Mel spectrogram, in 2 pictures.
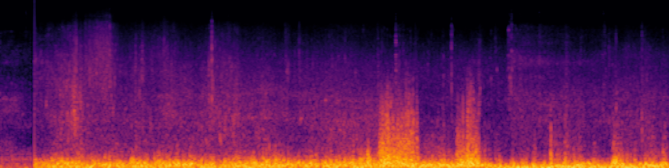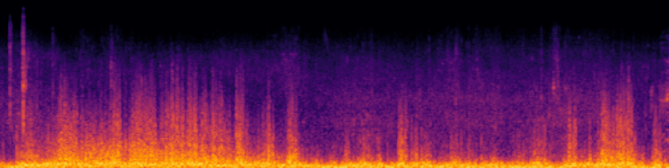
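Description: Wind buffeting the microphone on a moving boat: a loud, steady low rumble with gusty surges, starting about half a second in.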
